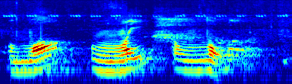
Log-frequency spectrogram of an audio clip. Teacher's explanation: bukan hanya pangkal lidahnya saja tapi lidah yang tengah agak maju sedikit pun dilengketkan ke langit-langit mulut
